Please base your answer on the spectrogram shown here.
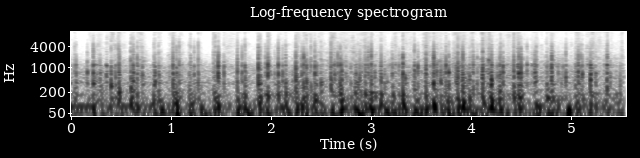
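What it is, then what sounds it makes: Craft foam cutout tapped and scratched with nails. A thin red craft foam crown cutout is held close and tapped and scratched with long nails while being bent. The result is a dense, fast run of soft, dull taps with a low rumbly body and very little brightness, and each hit dies away almost instantly.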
